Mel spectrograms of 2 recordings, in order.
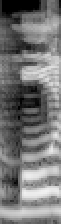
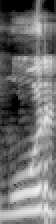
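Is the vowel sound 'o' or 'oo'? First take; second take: o; oo. First: The vowel is a mid 'o' sound. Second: The vowel is a high 'oo' sound. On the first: The speaker calls it right. "जबकि यहाँ मोर कहती हूँ" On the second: The speaker calls it wrong. "मूर नहीं कहती"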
